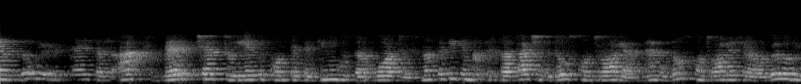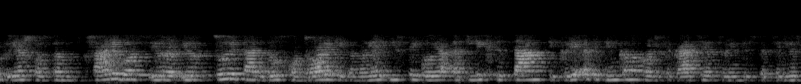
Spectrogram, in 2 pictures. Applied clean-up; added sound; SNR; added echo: none; none; none; reverberation time 0.6 s.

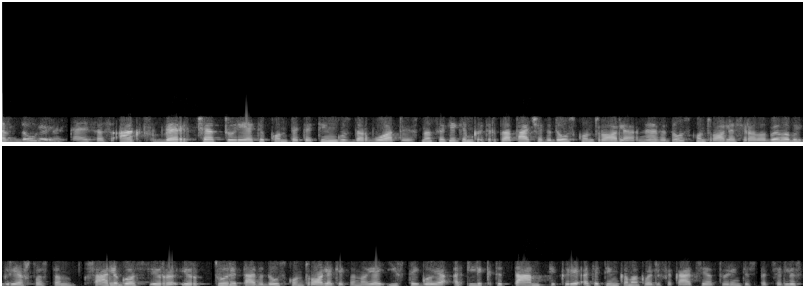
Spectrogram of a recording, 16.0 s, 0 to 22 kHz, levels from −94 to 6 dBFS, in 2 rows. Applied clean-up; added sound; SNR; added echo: none; none; none; none.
